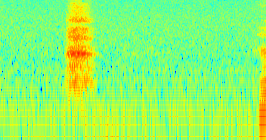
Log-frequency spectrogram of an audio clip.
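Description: One short, breathy gasp from a person about half a second in, over faint room tone.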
